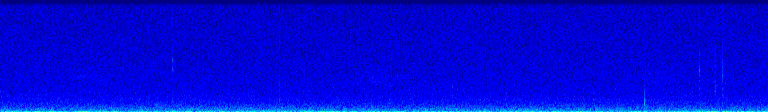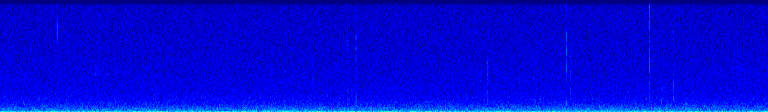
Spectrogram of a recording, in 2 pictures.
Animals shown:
forest ambience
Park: Acadia National Park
